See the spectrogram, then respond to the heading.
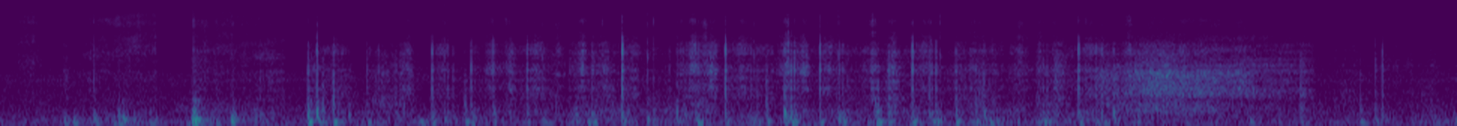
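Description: Long green nails tap the sides, pans and lid of an open cardboard eyeshadow palette, making quick, dry, hollow clicks with soft low thumps. Near the end the taps give way briefly to a steadier, brighter scratching rustle before a few more light taps.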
